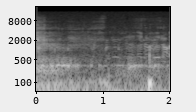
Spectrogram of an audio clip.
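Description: Sea water sloshing and wind buffeting a camera held at the surface, over a steady low engine hum.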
